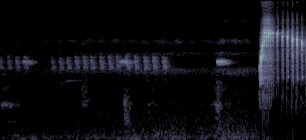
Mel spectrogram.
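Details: Bar-winged prinia song recorded for bird training, clear with pauses: a steady run of rapid high pulses, a short pause with a brief high note, then a loud, harsh, rapidly repeated chattering burst to close.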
